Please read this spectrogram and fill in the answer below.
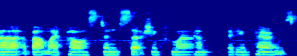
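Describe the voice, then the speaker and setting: A woman speaks with an English accent. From England. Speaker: documentary filmmaker. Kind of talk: casual chat. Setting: video call. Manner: halting.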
